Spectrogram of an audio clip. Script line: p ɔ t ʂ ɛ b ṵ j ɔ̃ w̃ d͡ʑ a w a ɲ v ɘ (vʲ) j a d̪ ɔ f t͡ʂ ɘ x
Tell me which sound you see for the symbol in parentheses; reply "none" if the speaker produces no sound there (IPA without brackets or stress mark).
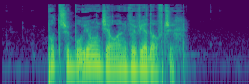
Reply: vʲ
